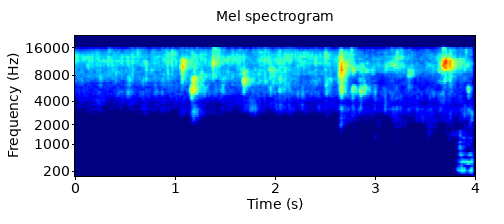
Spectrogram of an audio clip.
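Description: Faint sizzling of onion-tomato masala frying in a pan, with a few soft taps as boiled egg pieces are set into it.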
